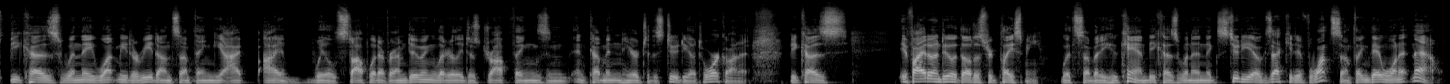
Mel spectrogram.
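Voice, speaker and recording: A man talking casually in an interview about his work, earnest and a bit halting, repeating words for emphasis. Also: deep voice, fairly bright tone, no room sound, clean studio sound. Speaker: voice-over artist, interview guest. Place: home studio.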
